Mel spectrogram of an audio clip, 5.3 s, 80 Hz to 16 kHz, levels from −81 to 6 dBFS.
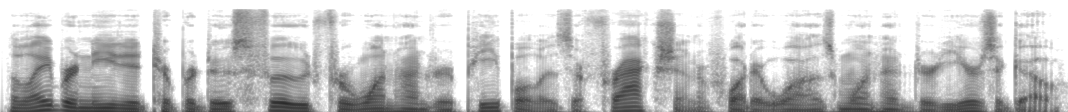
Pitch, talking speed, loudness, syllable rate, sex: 95 Hz, 235 wpm, -18 LUFS, 6.0 syllables/s, male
